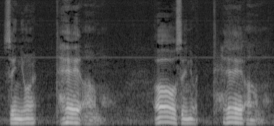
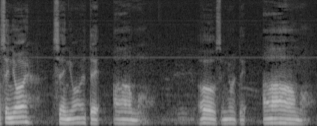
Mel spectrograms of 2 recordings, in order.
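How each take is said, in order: First: "Señor" carried, "te amo" slow and soft; stress on Señor. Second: "te amo" drawn out slowly and softly; stress on te amo. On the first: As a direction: lean on "Señor" as the one loved. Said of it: "Enfatizando que tú eres el que". (énfasis en "Señor", lento y suave) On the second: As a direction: linger on "te amo" as my own love. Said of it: "Enfatizando que yo". (énfasis en "te amo", lento) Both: Shown as a demonstration.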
